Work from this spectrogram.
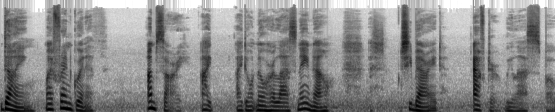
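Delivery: plain reading voice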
